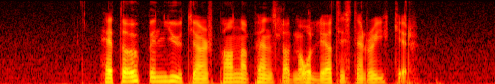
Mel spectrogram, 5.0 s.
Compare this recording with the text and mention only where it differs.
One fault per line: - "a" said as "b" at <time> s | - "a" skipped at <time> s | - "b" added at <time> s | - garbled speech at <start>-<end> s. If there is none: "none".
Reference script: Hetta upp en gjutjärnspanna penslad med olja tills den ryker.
none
